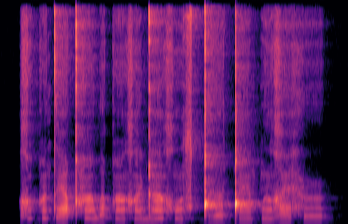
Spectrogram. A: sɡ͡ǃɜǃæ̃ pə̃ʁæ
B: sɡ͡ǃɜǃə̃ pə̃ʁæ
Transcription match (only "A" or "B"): A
